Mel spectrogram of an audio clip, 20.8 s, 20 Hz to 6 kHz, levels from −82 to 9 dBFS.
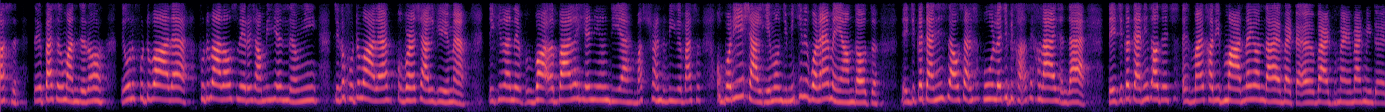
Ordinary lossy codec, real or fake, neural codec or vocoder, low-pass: none; fake; codec, 24 kHz, 0.5 kbps, DualCodec; 5.4 kHz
